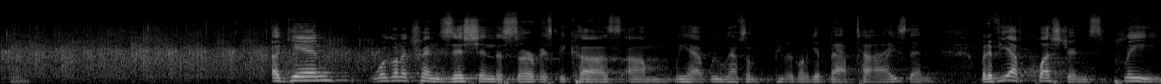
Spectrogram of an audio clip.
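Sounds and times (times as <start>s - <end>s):
audience applause: 0.0s - 4.3s
speech: 2.7s - 11.5s.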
